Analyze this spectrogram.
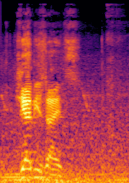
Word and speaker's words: Jebusites: how do you say um the um Jebusites and the Jebusites.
